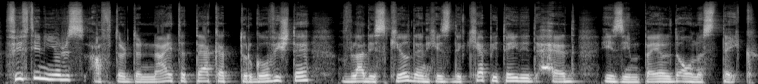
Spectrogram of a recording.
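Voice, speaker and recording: A man's voice: medium pitch, animated, normal speed, few pauses, a little mellow. A man from Romania with a Romanian accent, speaking English as a second language as he narrates a scripted review in an earnest, explanatory way. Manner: earnest, explanatory, slightly formal phrasing. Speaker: YouTube host, mythology teacher.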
